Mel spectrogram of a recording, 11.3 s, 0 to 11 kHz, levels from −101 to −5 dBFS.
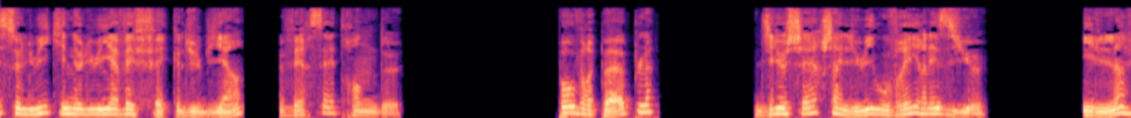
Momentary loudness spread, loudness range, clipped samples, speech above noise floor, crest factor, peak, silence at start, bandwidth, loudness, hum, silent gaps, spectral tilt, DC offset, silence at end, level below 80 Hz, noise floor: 10 LU; 6 LU; under 0.1%; over 74 dB; 16 dB; -2 dBFS; 0 s; 8.8 kHz; -16 LUFS; none; 2.44-2.78 s, 4.03-5.55 s, 6.61-7.53 s, 9.90-10.81 s; -5 dB/octave; under 0.1%; 0 s; -42 dBFS; under -90 dBFS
